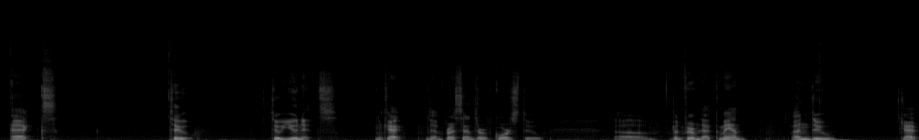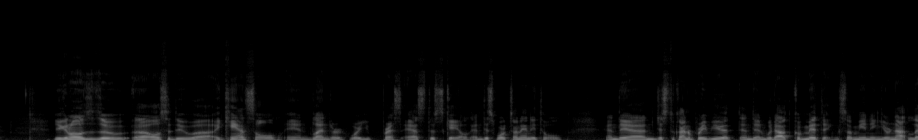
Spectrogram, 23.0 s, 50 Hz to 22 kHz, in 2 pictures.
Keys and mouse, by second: 10.2 super+z, 16.3 s.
